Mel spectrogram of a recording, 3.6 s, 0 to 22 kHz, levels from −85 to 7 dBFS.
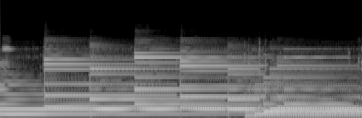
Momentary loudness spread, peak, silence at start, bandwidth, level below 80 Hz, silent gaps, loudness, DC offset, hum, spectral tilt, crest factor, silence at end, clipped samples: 2 LU; -8 dBFS; 0 s; 6 kHz; -58 dBFS; none; -19 LUFS; under 0.1%; none; -8 dB/octave; 12 dB; 0 s; under 0.1%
